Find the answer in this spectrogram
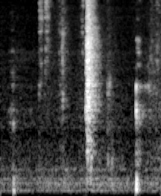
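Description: A quiet pause between spoken phrases: a couple of short breaths, the louder one about a second in, and a sharp mouth click near the end.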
